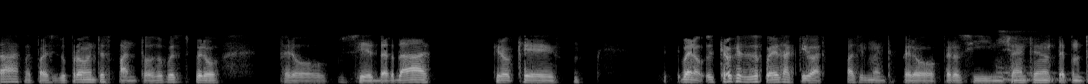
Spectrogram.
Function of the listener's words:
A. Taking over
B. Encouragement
B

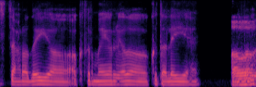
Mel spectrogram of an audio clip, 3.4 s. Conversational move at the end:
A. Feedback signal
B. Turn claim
B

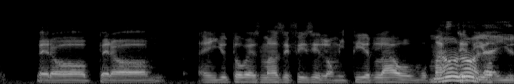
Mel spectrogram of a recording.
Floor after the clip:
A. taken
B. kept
A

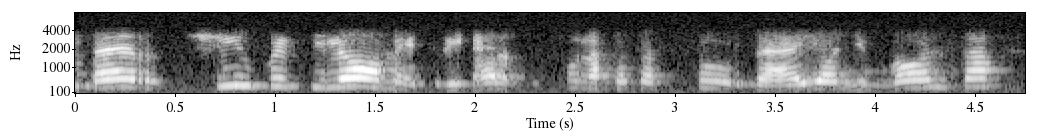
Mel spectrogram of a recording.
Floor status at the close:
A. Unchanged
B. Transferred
A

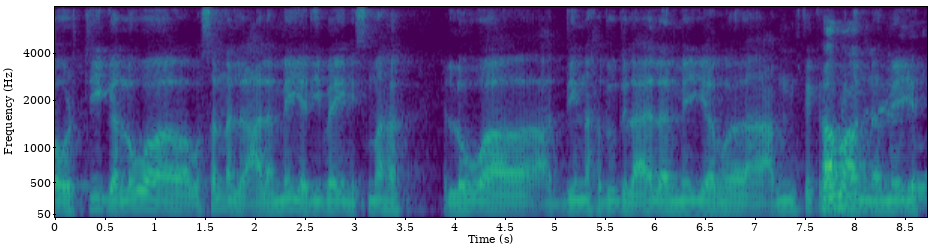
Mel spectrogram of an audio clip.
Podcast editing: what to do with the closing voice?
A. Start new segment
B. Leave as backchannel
A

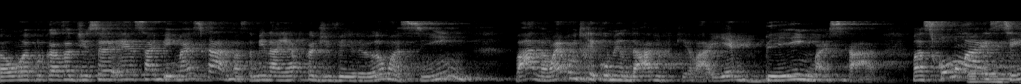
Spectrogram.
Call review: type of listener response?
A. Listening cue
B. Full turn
A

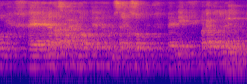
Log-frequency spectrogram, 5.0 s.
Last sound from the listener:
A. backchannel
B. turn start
A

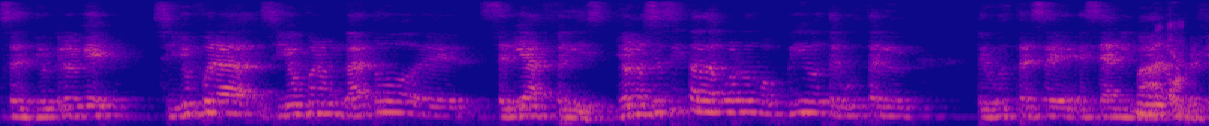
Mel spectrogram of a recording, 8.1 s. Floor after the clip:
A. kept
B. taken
B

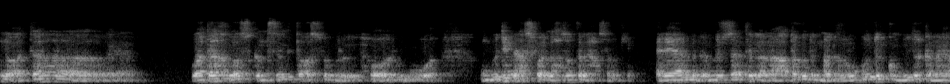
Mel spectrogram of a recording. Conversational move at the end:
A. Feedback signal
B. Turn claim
A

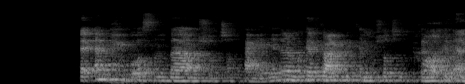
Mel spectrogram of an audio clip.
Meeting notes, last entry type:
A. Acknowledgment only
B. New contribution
B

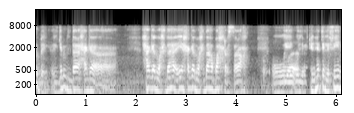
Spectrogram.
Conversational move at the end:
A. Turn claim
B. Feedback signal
B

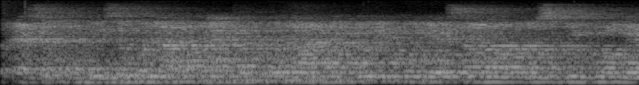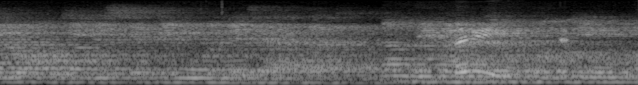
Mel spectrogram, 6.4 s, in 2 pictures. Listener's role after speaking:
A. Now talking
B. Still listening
B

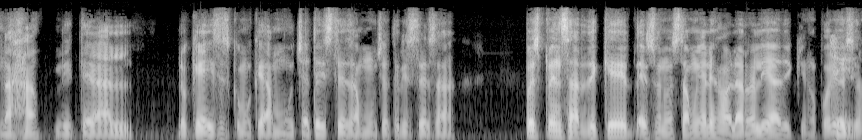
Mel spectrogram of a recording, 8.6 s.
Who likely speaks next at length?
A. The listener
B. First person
B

